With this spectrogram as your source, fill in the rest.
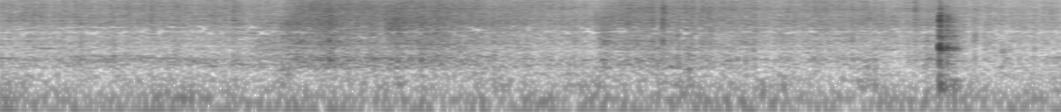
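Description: Garlic and ginger paste is stirred in a hot pan, giving a steady close sizzle with soft scraping swells and one sharp utensil clink near the end.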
